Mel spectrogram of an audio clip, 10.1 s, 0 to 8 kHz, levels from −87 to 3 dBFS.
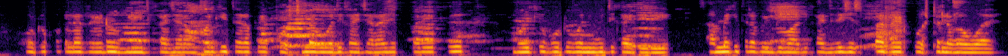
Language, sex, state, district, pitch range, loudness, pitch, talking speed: Hindi, female, Bihar, Jamui, 230-245 Hz, -16 LUFS, 235 Hz, 95 wpm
